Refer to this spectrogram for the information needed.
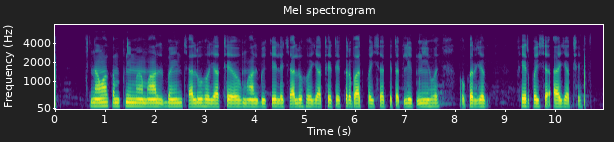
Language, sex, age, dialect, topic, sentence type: Chhattisgarhi, male, 25-30, Northern/Bhandar, banking, statement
